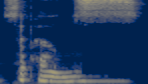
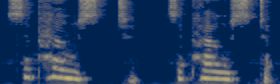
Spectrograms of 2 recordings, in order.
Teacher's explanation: When you are supposed to do something, you say supposed to, supposed to. So you see that the voiced fricative z has become voiceless.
